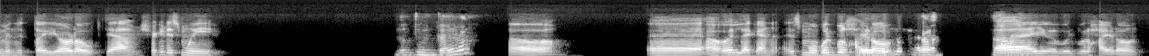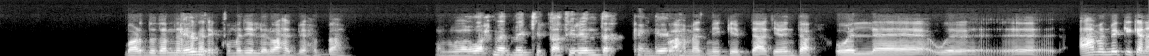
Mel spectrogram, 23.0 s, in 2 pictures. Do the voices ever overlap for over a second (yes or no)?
no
